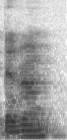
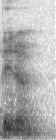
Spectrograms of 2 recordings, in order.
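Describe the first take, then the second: First: The r sound is long and rolled. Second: The r sound is a single short tap. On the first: This is the original Italian surname. "con dos N" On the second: It was changed to be easier to pronounce. "con una sola R"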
